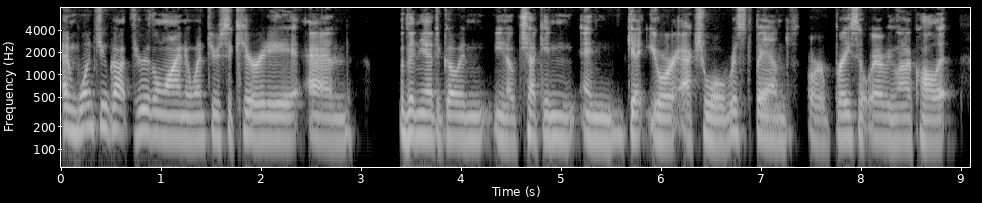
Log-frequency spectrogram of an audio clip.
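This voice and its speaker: With an ordinary speaking voice, a man talks at a fairly high pitch and a fairly quick pace, his intonation fairly even. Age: 60s. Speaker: cruise staff writer. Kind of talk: casual chat.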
